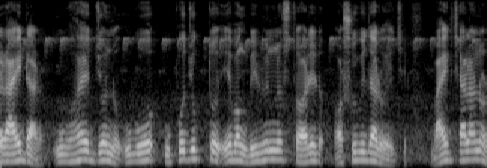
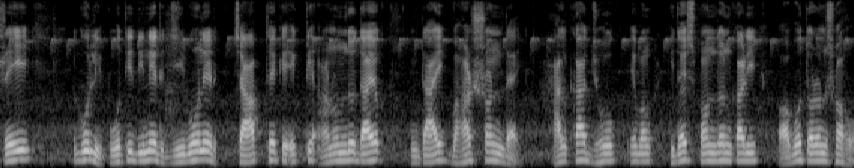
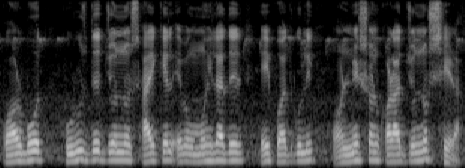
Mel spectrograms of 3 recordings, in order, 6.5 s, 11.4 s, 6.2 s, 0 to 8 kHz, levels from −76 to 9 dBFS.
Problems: constant background noise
